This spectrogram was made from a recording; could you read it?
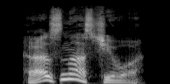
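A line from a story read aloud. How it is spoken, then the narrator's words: Insinuating rasp. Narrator (Russian): Полуорк вкрадчиво прохрипел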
